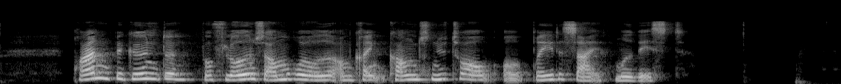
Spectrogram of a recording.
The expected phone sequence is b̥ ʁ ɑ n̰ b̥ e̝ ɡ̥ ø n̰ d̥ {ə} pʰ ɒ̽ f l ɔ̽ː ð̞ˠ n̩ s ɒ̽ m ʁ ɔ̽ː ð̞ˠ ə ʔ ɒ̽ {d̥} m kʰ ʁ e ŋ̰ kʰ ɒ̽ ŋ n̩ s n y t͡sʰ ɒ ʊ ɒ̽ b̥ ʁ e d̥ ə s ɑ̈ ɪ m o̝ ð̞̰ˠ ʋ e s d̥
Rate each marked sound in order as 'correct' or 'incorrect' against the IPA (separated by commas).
correct, incorrect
